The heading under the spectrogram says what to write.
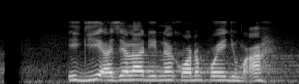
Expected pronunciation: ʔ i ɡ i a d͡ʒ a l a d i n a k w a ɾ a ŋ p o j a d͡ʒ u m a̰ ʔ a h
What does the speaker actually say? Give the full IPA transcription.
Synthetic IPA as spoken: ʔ i ɡ i a d͡ʒ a l a d i n a k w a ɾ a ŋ p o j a d͡ʒ u m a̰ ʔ a h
